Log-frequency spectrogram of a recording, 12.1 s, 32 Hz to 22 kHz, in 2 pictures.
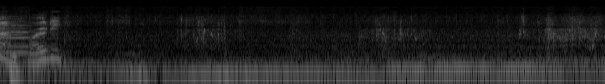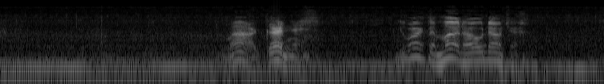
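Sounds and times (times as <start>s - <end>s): low engine hum: 0.0s - 12.0s
water and mud splashes: 1.2s - 6.6s.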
